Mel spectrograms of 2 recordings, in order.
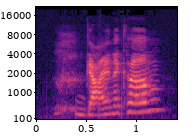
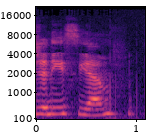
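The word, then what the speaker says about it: gynaeceum: And it's not pronounced gynecum, thank goodness. It's Genesium.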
